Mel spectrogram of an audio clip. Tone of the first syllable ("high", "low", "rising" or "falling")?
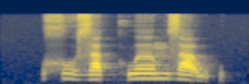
low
